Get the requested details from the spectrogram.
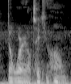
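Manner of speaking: low-toned, hushed half-whisper. Speaking to a downed companion while driving her back, in a low-toned half-whisper. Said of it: "in a really low toned voice whisper".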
